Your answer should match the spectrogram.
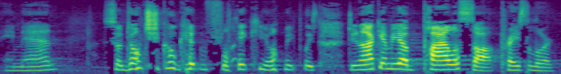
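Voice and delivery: usual speaking voice

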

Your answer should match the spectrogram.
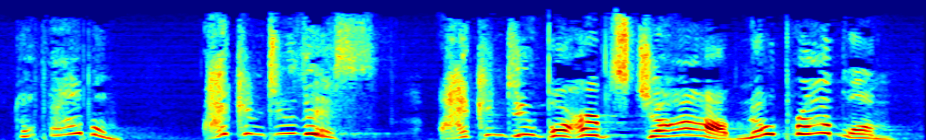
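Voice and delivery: very high mimicking voice; comic high-pitched husband impression; cocksure husband.

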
